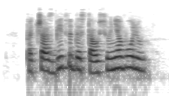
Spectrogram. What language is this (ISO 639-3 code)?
bel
